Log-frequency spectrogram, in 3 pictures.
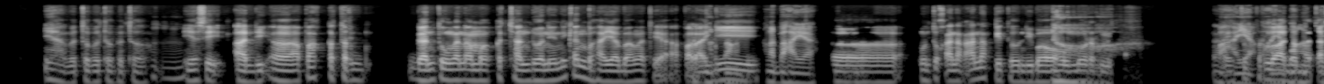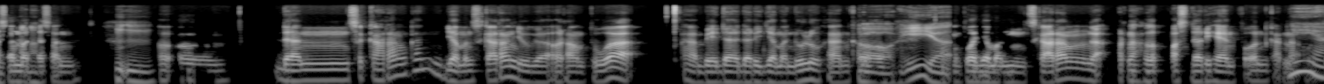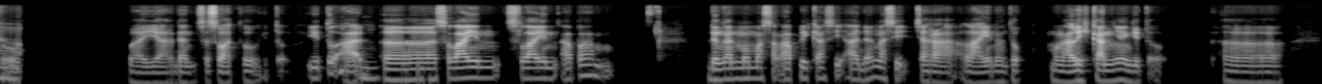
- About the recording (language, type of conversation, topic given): Indonesian, podcast, Bagaimana kamu mengatur waktu di depan layar supaya tidak kecanduan?
- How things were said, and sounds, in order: other background noise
